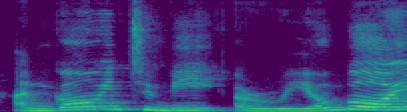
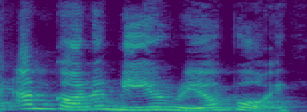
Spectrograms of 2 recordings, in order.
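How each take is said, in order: First: Every syllable of 'going to' is said fully. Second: 'Going to' is shortened to a quick 'gonna'. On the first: "me lleva unos cuatro segundos" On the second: "da la mitad de tiempo"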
